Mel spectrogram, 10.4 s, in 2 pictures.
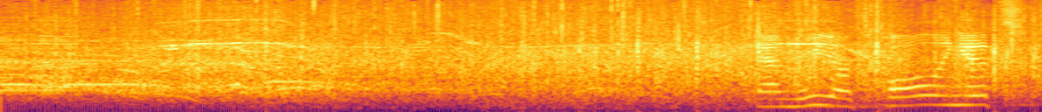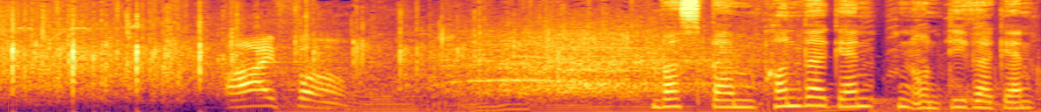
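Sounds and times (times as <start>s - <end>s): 
faint cheering: 0.0s - 5.0s, 7.4s - 8.8s
audience applause at product launch: 0.0s - 8.9s
speech: 3.8s - 5.2s, 6.3s - 10.4s.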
